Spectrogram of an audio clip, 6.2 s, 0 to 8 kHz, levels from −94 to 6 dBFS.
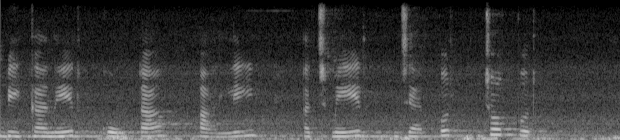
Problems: constant background noise, echo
